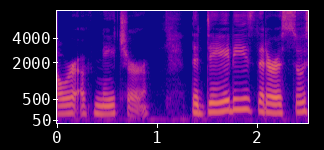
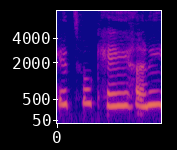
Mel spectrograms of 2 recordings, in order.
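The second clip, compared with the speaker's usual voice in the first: a hint of soothing mom; 11 semitones higher, 3 dB quieter than usual. Mother comforting daughter, retold.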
